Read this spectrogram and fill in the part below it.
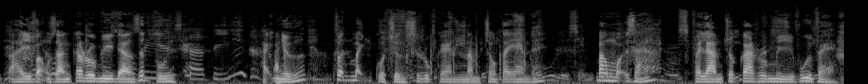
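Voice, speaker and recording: A man's voice: medium pitch, expressive, moderate pace, crowd noise, natural voice. A man dubbing an eccentric little old school headmaster in a cartoon, fussy and doting. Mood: insistent.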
